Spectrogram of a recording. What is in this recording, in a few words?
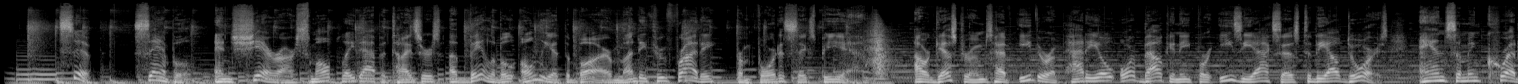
male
